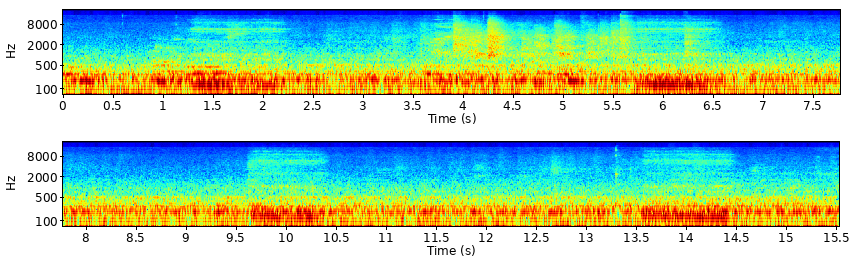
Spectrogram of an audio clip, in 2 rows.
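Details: Adult man (father) snoring in a quiet room: rough, rattling breaths repeating roughly every four seconds, about 15 a minute; snoring.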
